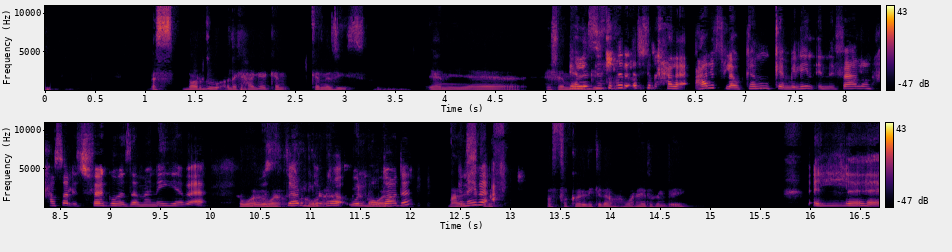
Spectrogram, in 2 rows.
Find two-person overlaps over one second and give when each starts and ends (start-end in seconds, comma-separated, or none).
10.4-11.8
